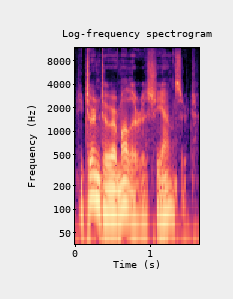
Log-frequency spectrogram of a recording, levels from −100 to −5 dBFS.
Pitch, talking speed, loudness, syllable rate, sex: 95 Hz, 290 wpm, -15 LUFS, 8.6 syllables/s, male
